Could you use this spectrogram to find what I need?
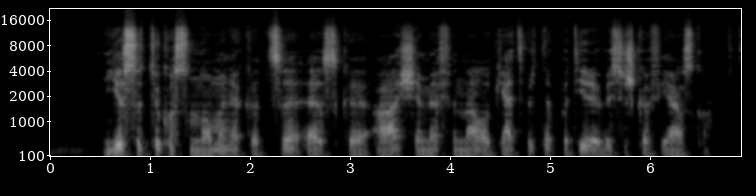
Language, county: Lithuanian, Kaunas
